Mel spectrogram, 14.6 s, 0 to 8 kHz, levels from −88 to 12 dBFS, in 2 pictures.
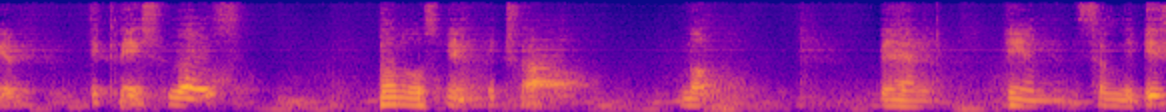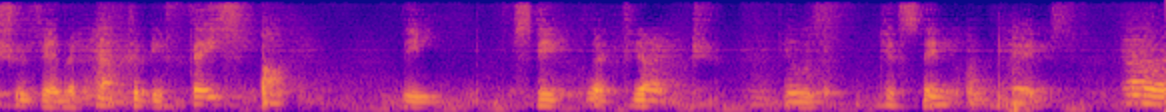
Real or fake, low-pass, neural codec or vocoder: fake; 7.2 kHz; codec, 44.1 kHz, 0.9 kbps, DAC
